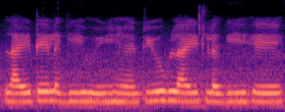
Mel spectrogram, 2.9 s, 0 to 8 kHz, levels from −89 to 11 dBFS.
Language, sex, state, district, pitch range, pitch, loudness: Hindi, female, Madhya Pradesh, Bhopal, 190-200 Hz, 195 Hz, -13 LUFS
